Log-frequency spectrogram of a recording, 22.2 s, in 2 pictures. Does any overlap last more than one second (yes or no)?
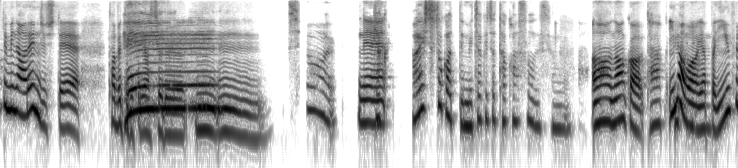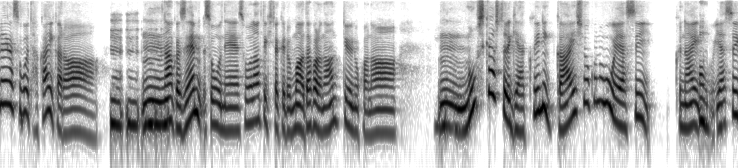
yes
